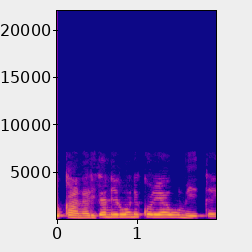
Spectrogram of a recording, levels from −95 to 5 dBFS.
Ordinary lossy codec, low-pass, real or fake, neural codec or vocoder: MP3, 48 kbps; 7.2 kHz; fake; codec, 44.1 kHz, 7.8 kbps, Pupu-Codec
